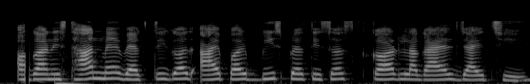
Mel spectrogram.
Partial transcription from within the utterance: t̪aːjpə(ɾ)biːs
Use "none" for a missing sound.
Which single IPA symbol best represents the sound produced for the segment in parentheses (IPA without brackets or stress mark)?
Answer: ɾ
